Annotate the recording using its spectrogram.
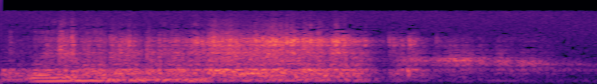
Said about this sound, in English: Oh, brace yourself. Our tunnel car is going to crash right into the debris.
